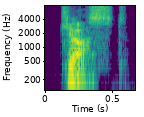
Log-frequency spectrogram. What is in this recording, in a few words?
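"just", British English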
